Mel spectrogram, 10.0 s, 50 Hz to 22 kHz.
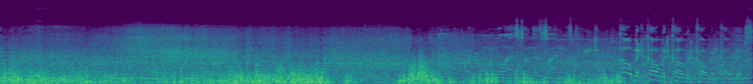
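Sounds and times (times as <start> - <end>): rush of noise: 0.0 - 8.6
wind buffeting microphone: 0.0 - 9.4
street traffic noise: 0.0 - 10.0.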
